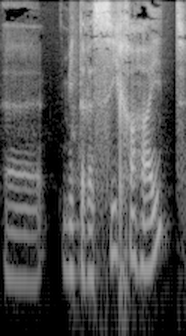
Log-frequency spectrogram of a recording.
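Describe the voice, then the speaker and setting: In a Swiss accent, a man with a medium pitch talks at a very slow pace, his pitch varying in an ordinary way. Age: 70s. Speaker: entrepreneur and inventor. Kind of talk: interview.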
